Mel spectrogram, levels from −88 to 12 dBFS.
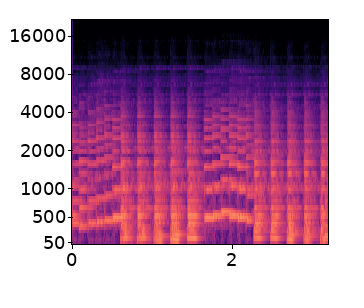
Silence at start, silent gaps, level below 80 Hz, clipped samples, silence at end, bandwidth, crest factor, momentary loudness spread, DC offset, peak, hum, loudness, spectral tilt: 0 s; none; -36 dBFS; under 0.1%; 0 s; 9.6 kHz; 16 dB; 3 LU; under 0.1%; 0 dBFS; none; -16 LUFS; -7 dB/octave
